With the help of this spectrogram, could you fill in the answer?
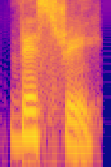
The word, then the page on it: vestry: Indian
